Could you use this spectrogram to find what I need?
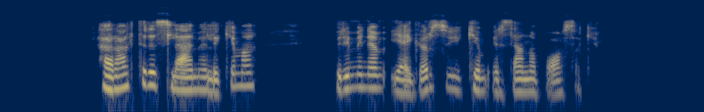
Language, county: Lithuanian, Kaunas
